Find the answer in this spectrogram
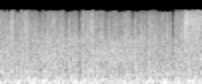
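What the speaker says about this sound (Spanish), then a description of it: "Otra vez a subirlos a la ametralladora." Dense, continuous rapid machine-gun fire from a video game roars without a break, loud and unrelenting, with no voices over it.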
